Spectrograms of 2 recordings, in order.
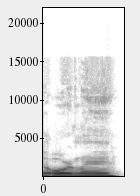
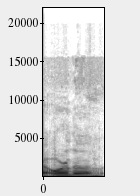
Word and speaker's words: Orla: Um or um is it Orin? Orla? Yeah, Orla. I'm say her name right.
